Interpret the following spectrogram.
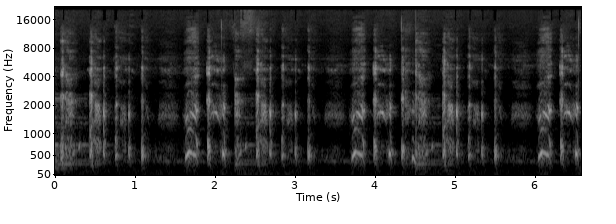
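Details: Repeated short, voiced coughs in rapid bursts with brief pauses between clusters, an acted cough performed by a child in role-play.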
